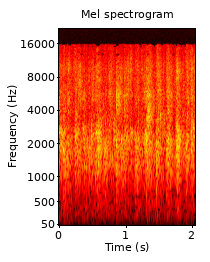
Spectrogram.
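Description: Quiet applause from a stand-up comedy audience, a soft, continuous patter of many hands that swells and dips slightly over two seconds.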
